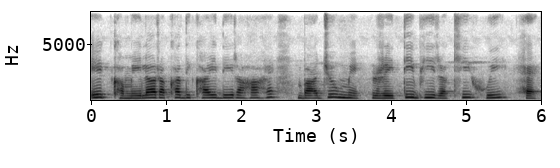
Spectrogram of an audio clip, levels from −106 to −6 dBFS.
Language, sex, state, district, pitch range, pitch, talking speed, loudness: Hindi, female, Uttarakhand, Tehri Garhwal, 215-265 Hz, 245 Hz, 140 wpm, -19 LUFS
